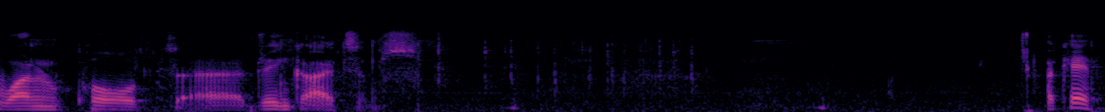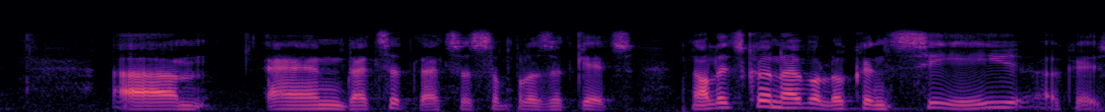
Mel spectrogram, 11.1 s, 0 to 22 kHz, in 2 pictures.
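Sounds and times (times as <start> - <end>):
faint keyboard keystrokes: 2.1 - 3.6.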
